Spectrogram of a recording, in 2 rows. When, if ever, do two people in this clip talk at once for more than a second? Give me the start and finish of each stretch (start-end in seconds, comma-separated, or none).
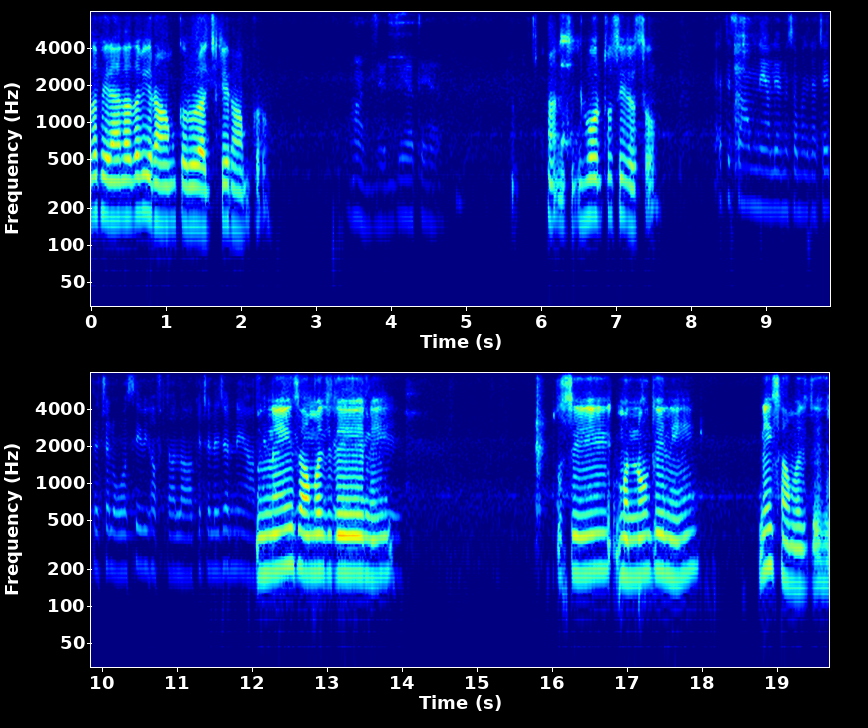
12.1-13.8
